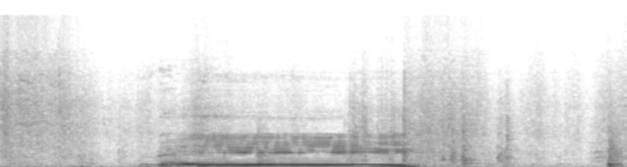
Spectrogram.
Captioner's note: moaning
